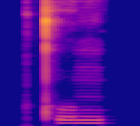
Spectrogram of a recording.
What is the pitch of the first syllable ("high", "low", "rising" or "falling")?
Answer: high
